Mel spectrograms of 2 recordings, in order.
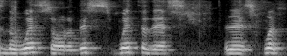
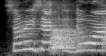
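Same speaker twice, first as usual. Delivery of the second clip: raised, high call to someone in another room; 9 semitones higher, 4 dB louder, faster than usual. Real, not acted. Calling to family in the house that someone's at the door.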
